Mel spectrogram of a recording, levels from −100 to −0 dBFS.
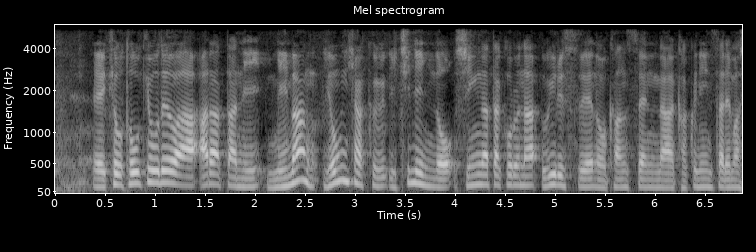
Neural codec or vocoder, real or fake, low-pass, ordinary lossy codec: codec, 16 kHz, 4 kbps, FunCodec, trained on LibriTTS, 50 frames a second; fake; 5.4 kHz; none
